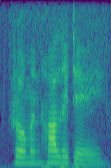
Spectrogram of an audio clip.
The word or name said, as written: Roman holiday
